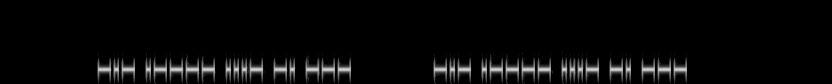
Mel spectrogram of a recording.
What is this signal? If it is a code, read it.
Morse code, heard as a keyed tone, about 31 wpm, 700 Hz. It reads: K1VNO K1VNO
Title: USA Call Signs - 5 Characters - Repeated 2x - 30wpm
